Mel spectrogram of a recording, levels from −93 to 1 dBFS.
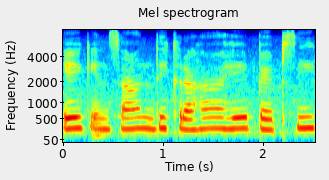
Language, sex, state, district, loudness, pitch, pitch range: Hindi, female, Chhattisgarh, Sarguja, -16 LUFS, 260 Hz, 255-265 Hz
